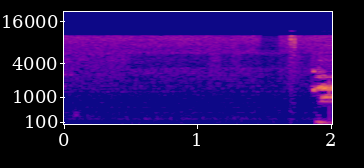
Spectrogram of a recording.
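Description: Near silence: room tone in a pause between spoken sentences, with a brief faint voice sound just before the end.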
